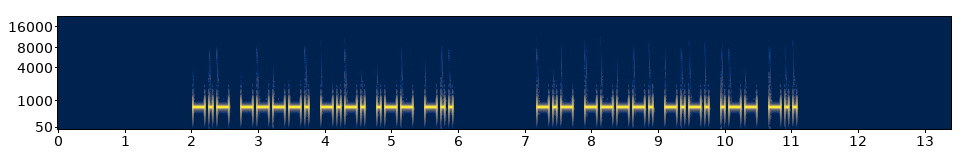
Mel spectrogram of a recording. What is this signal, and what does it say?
Morse code, heard as a keyed tone, about 20 wpm, 700 Hz. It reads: K9CWD K9CWD
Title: USA Call Signs - 5 Characters - Repeated 2x - 20wpm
